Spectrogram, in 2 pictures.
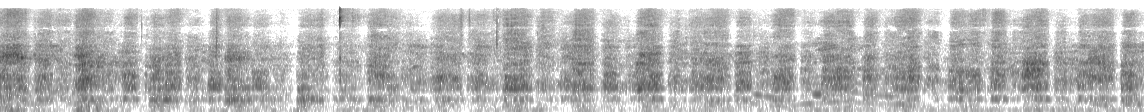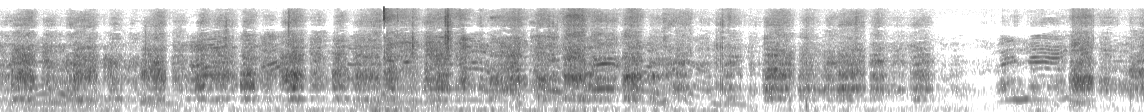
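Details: German Shepherd x Labrador dog panting during playtime: fast, breathy, rasping pants repeated about three times a second with little pause, steady throughout, a brief soft voice near the end.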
